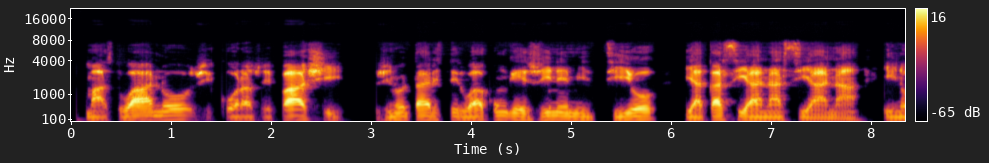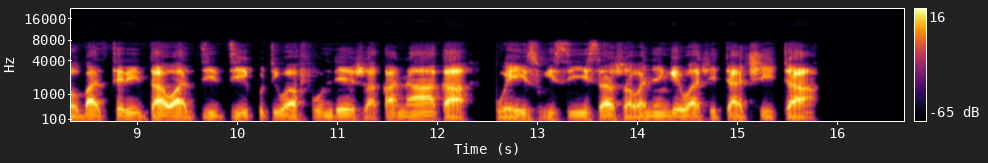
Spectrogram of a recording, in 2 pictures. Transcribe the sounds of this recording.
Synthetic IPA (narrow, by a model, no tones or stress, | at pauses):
mazuwano̞ʐiko̞ɾaʐe̞paʃi | ʐino̞taɾisirwakuŋɡe̞ʐine̞mid͡zijo̞ | jakasijanasija̰ːna̰ | ino̞ɓat͡sirid͡zawad͡zid͡zikutiwafunde̞ʐa̰kanaka | we̞izwisisaʐaʋane̞ŋɡe̞ʋat͡ʃitat͡ʃiːta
